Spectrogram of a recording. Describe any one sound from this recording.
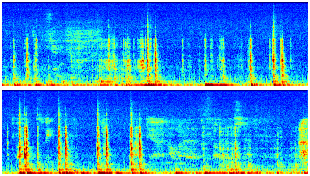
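A man talks casually into a nearby microphone.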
